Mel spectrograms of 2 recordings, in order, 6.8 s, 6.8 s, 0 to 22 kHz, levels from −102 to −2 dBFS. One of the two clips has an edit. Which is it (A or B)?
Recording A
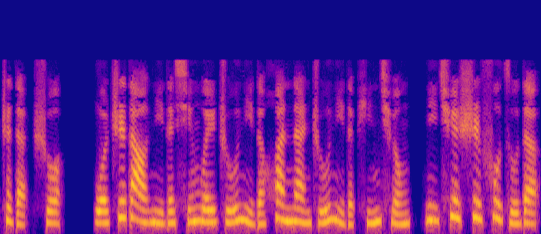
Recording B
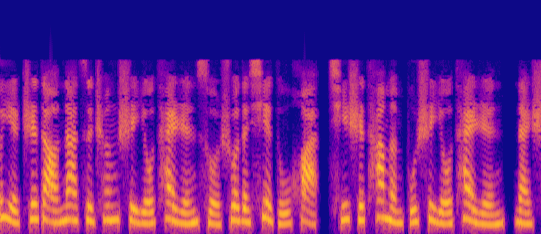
A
